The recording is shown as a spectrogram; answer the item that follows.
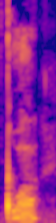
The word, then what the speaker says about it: Gqwa: Yeah, and you can pronounce Gqwa, it's very easy. You just gotta click it. Gqwa!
